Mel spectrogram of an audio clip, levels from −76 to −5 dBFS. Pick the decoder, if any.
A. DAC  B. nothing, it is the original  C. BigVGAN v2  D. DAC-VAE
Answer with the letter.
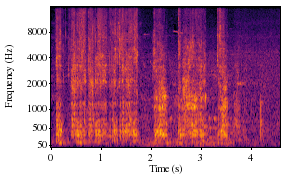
B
